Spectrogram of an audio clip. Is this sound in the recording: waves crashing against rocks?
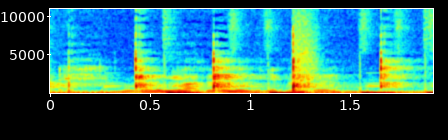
no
